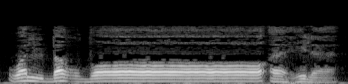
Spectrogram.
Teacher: قرأ ورش كلمتي والبغضاء إلى بتسهيل الهمزة الثانية بينها وبين الياء تخفيفا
